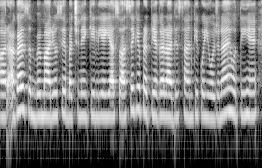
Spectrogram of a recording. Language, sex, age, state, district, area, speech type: Hindi, female, 30-45, Rajasthan, Jaipur, urban, spontaneous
